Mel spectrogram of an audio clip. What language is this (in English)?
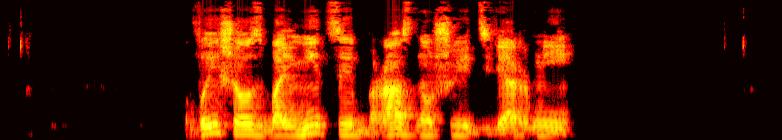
Belarusian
